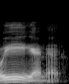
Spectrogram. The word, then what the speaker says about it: Viegener: Están Guillermo, eh, a decirme si pronuncio bien o me me ayudas con la pronunciación de tu apellido, Guillermo, ¿cómo se pronuncia? Guillermo Biger.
